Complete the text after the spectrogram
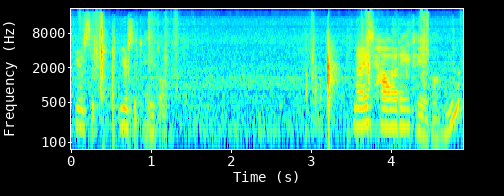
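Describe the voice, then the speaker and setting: A woman's voice: mid-range voice, measured pace, heavy background noise. A woman in her fifties reading a children's storybook aloud, expressively and informally, with chatty asides to young listeners. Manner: expressive, informal, often breaking off to comment. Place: living room sofa, indoors. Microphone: camera a short distance away.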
